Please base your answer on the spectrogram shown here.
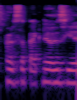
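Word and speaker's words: prosopagnosia: Pro like you're for something. Soap, nice and clean. You're for cleanliness. Agnosia, there's a lot of those. That's the easy part.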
